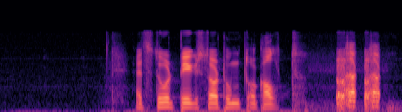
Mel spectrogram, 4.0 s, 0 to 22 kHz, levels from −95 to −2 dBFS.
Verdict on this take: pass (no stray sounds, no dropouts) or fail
fail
